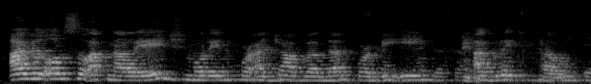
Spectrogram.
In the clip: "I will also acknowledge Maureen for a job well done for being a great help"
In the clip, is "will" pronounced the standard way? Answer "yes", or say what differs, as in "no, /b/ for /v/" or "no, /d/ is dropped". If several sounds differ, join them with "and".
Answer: yes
